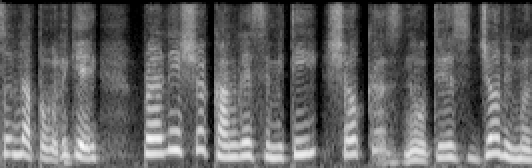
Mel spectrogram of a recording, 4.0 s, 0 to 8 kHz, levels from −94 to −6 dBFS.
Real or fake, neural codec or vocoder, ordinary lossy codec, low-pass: fake; codec, 16 kHz in and 24 kHz out, 0.4 kbps, LongCat-Audio-Codec, two codebook decoder; MP3, 64 kbps; 7.2 kHz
